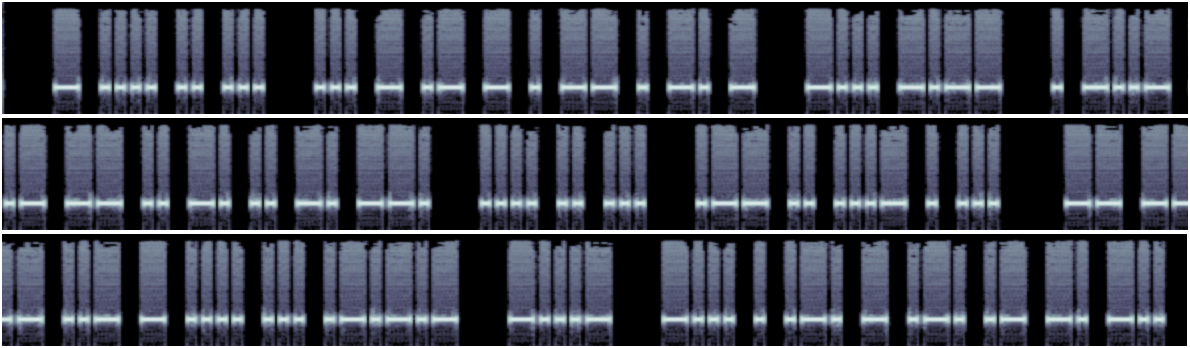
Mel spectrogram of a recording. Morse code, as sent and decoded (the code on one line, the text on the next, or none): - .... .. ... / ... - .- - . -- . -. - / -... -.-- / . -..- .- -- .. -. .. -. --. / .... .. ... / .-- .. ...- . ... / -- --- ..- - .... ... .-.-.- / -...- / -... .-. - .-. .- -. -..
THIS STATEMENT BY EXAMINING HIS WIVES MOUTHS. <BT> BERTRAND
